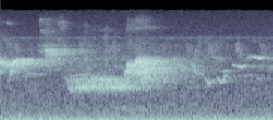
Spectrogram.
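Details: White-rumped shama singing at morning voice training: rich fluty whistles that step down, then swell upward again, with softer notes trailing off, against a hissing background.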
